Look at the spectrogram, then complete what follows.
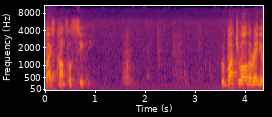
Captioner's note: none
